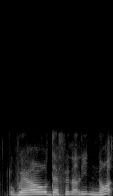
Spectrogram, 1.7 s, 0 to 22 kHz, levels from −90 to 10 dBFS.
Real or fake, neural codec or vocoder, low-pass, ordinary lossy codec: real; none; 7.2 kHz; Opus, 16 kbps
